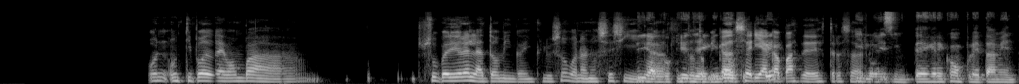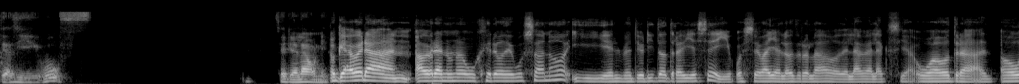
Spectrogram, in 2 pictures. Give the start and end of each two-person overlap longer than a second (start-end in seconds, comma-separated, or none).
6.3-7.9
